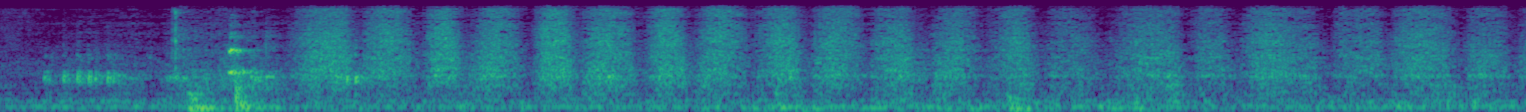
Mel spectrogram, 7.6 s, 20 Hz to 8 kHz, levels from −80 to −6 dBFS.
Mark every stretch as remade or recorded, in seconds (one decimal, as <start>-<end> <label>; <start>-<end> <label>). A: 0.0-3.3 recorded; 3.3-7.6 remade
